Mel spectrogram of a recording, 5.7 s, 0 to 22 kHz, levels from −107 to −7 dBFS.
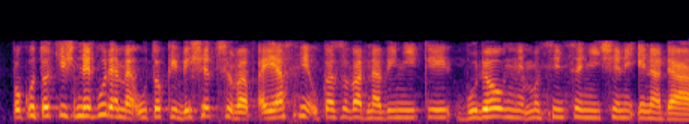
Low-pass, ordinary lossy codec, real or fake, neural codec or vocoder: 5.4 kHz; none; fake; codec, 16 kHz, 4 kbps, FunCodec, trained on Chinese and English, 50 frames a second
